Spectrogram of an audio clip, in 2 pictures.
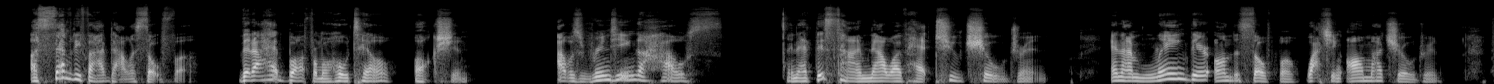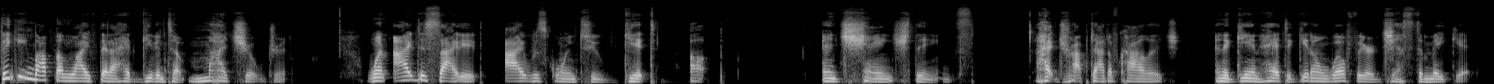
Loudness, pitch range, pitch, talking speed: -19 LUFS, 135-170 Hz, 150 Hz, 155 wpm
